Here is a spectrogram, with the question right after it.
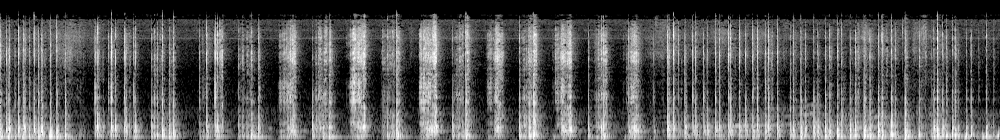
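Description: Fingertips and nails scratch and tap along the hollow molded plastic underside of a booster car seat, working over the plastic base, its ridged edge and the textured foam rim. Quick, dull tapping with almost no ring gives way midway to slower, rhythmic scratching strokes, then returns to dense, rapid tapping. The sound stays low and hollow throughout.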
